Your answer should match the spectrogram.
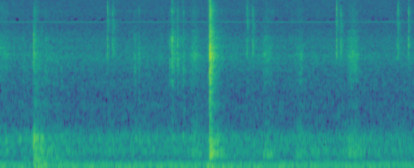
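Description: Computer keyboard being used in short, sparse strokes of key taps and clicks while code is edited, with one sharper, louder click about three seconds in.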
